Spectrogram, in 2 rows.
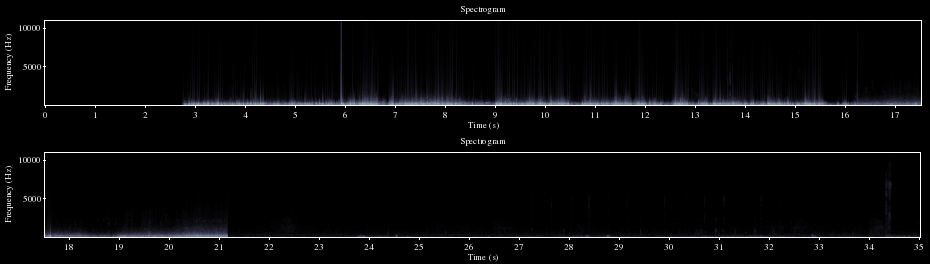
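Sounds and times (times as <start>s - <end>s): wind buffeting microphone: 2.8s - 21.2s.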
